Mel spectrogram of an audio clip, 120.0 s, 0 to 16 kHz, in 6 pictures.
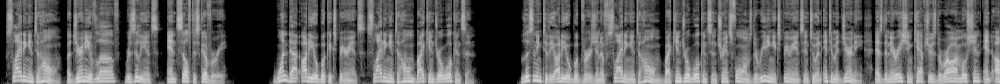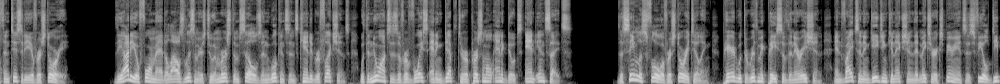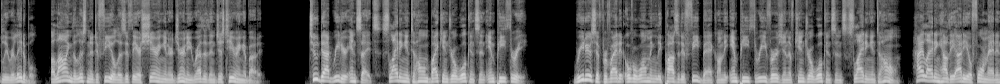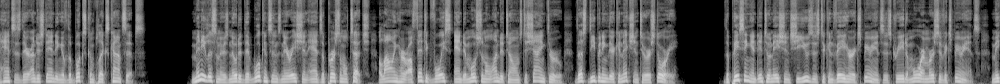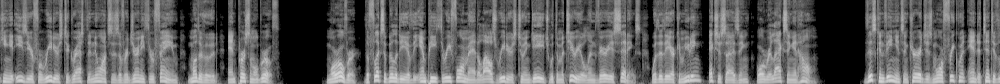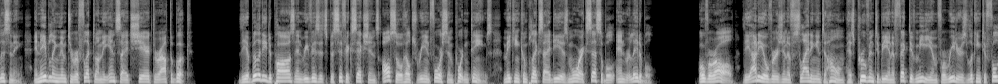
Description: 1.Audiobook Experience:Sliding Into Home byKendra Wilkinson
